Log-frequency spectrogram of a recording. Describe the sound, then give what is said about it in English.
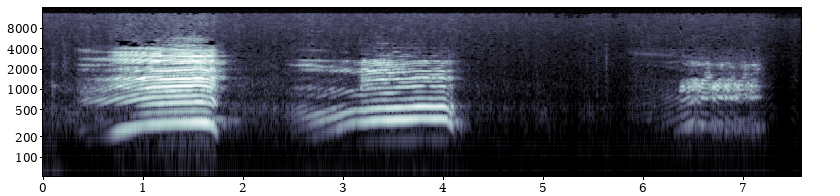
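Cattle in a cattle shed moo three times in a row: two long, loud, drawn-out lows followed by a shorter, fainter one after a pause, with no voices present. “The couple sadly left the town and found a cattle shed to sleep in.”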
